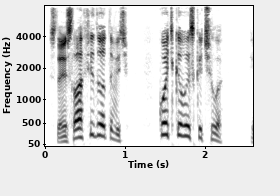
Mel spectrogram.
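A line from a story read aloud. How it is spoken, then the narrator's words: Frightened exclamation. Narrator (Russian): испуганно воскликнула Полина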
